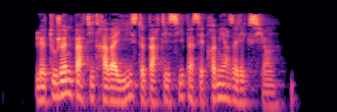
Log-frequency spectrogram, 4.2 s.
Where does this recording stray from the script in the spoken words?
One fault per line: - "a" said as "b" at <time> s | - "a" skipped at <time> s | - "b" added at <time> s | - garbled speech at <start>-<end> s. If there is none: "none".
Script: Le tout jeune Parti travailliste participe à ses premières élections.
none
